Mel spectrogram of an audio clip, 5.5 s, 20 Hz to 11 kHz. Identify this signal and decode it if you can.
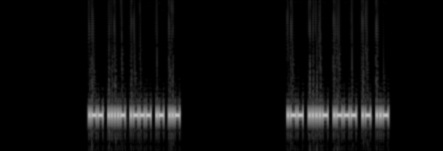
Morse code, heard as a keyed tone, about 48 wpm, 700 Hz. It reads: W4JAU W4JAU
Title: Speed Racing - USA Call Signs 40wpm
